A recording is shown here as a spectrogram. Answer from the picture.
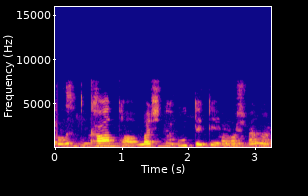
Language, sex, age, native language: Icelandic, male, 18-19, Icelandic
